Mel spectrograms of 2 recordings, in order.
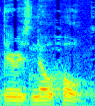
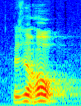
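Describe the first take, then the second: First: Said in the usual way. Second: High, loud cry of "There's no hope."; loud mock despair. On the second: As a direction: shout "There's no hope." like a man giving up. Same quote much louder.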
